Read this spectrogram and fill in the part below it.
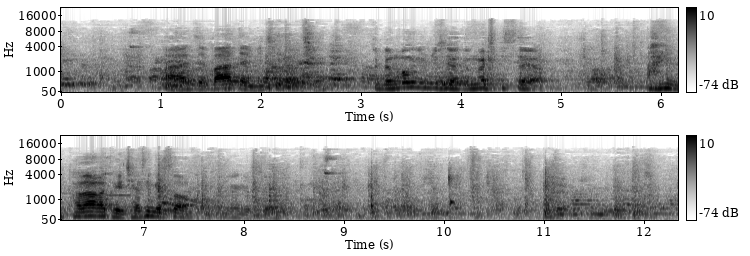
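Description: A young man speaks softly up close.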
